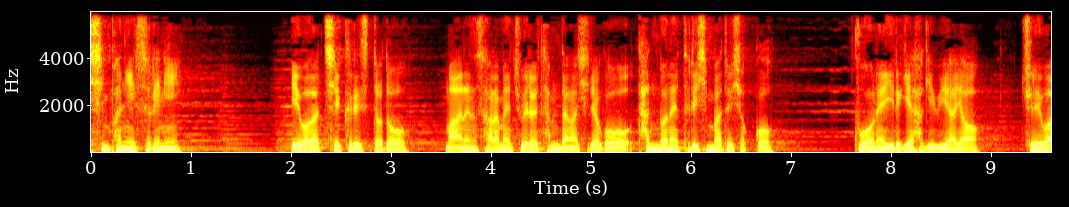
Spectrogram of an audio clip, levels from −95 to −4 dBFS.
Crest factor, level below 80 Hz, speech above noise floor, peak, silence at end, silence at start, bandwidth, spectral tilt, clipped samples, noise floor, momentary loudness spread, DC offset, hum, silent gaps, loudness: 14 dB; -40 dBFS; 33 dB; -2 dBFS; 0 s; 0 s; 6 kHz; -7.5 dB/octave; under 0.1%; -47 dBFS; 7 LU; 0.2%; none; none; -16 LUFS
